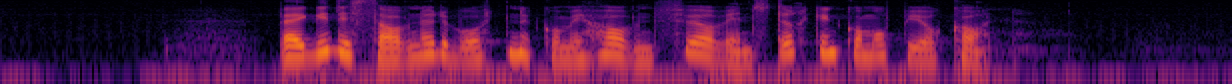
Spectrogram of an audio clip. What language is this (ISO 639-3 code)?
nor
